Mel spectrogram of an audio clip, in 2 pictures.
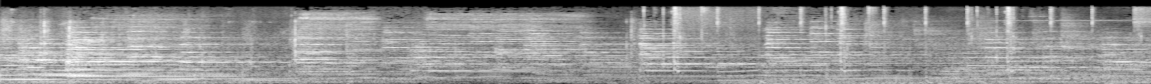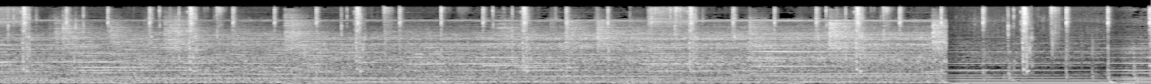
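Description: Carillon bells in a belfry ringing, many pitched bells sounding over one another with long ringing decays. Quick clicks run through the ringing from about six seconds in, and near the end a different, more even musical sound takes over.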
